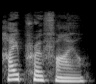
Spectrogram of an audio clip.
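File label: "high profile", English, British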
